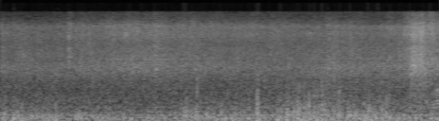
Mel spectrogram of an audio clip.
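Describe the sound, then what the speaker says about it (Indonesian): Sea swell and strong wind at Bakauheni harbour at night, a loud steady roar of gusts buffeting the microphone over surging waves, continuous with no voices. "ini alunnya lumayan di Bakauheni"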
